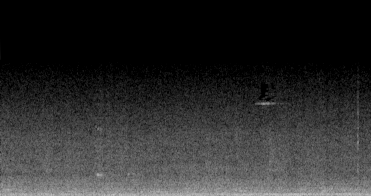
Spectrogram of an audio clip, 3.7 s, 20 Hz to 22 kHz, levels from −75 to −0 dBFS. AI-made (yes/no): no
